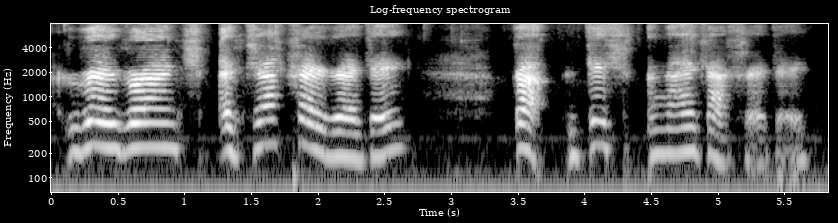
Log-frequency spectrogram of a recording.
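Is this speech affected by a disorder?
Yes: jaw cancer surgery; tracheostomy.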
